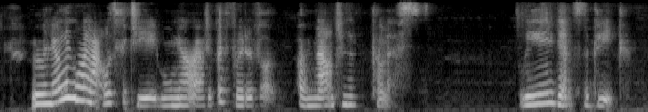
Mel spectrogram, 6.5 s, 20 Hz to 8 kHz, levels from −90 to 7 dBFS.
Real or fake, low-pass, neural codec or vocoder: fake; 7.2 kHz; codec, 16 kHz in and 24 kHz out, 0.6 kbps, FireRedTTS-2 codec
